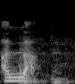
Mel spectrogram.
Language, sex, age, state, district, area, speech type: Kannada, female, 60+, Karnataka, Bangalore Urban, rural, read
